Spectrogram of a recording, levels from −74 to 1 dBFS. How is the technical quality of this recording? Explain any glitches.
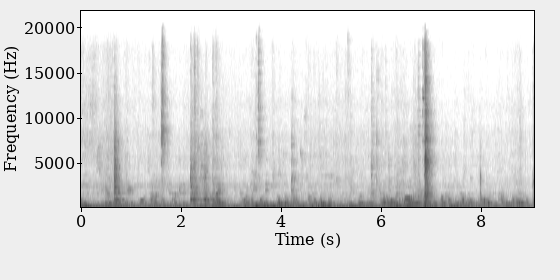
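Nothing stood out as a technical problem on listening to this recording of sounds.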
